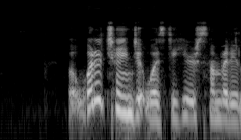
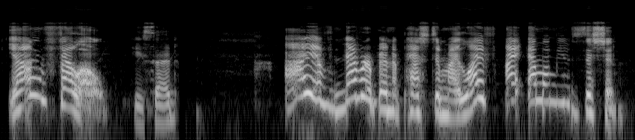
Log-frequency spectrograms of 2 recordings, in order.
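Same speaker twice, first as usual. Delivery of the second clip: put-on indignant old grasshopper; 8 semitones higher, 3 dB louder than usual. A narrator's reading. Old grasshopper indignant, withering look.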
